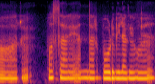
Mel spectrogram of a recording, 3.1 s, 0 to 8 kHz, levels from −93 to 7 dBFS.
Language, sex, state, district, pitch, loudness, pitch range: Hindi, female, Maharashtra, Mumbai Suburban, 220 Hz, -14 LUFS, 215-230 Hz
